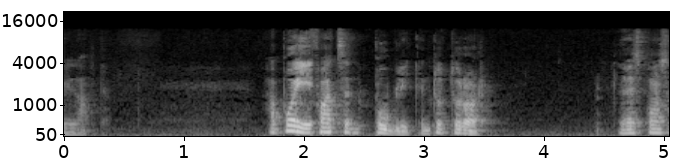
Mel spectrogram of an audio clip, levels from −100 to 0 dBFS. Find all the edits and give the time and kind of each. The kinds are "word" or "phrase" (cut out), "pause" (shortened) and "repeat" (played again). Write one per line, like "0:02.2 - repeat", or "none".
0:02.0 - phrase
0:02.4 - word
0:03.0 - word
